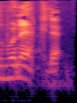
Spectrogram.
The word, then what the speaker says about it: Wnek: It looks like Pavel, a Polish name, W-N-E-K. It's Paul. – Especially. – Paul Winnick. – Paul is P-A-U-L, not P-A-W-E-L.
